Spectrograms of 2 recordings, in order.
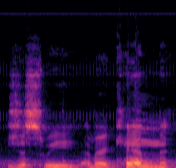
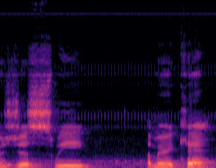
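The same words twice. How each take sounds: First: Slow je suis américaine with its N; N sounded. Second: Je suis américain without final N; silent N. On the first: Teacher shows the sentence for a girl, N pronounced. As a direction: close américaine on the N. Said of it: "if I'm a girl". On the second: Teacher shows the sentence for a guy, N silent. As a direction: leave américain open at the end. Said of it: "if I'm a guy". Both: Shown as a demonstration.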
